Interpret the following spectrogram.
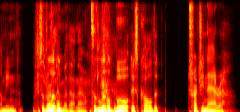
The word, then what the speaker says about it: Trajinera: I mean, So, the little boatman Trajinera. Trajinera. Like tragic kind Trajinera. T R A J I N E R A. Ah, so the J wouldn't be pronounced as J.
